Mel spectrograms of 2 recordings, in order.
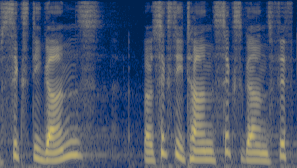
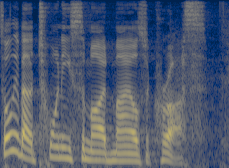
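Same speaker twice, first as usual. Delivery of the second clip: ordinary delivery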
